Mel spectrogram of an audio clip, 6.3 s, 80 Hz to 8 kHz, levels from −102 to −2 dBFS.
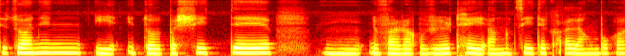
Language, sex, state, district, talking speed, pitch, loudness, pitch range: Mizo, female, Mizoram, Aizawl, 155 wpm, 195 Hz, -16 LUFS, 185-210 Hz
